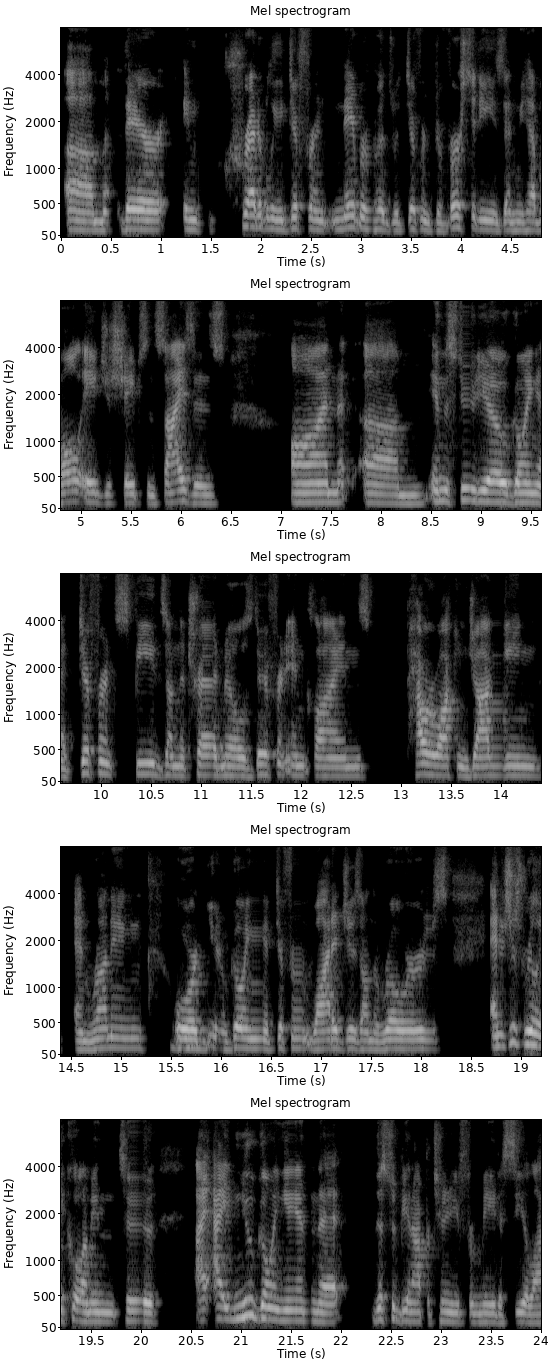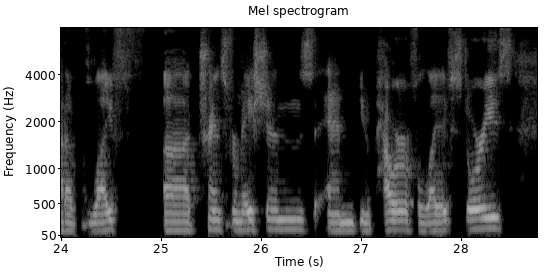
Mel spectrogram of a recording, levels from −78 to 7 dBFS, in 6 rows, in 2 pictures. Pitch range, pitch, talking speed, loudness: 125-145 Hz, 135 Hz, 165 wpm, -25 LUFS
